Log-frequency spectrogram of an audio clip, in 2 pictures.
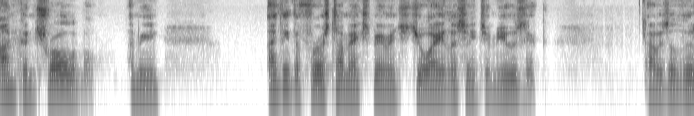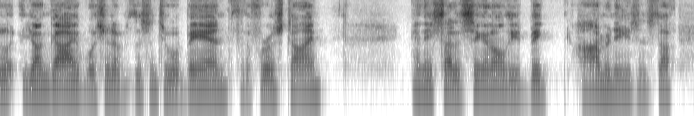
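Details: Adult man speaking; Typical speech.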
